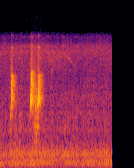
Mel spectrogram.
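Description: A common quail gives its sharp three-note call: one clipped note, a short pause, then two quick ones, over a low background rumble.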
